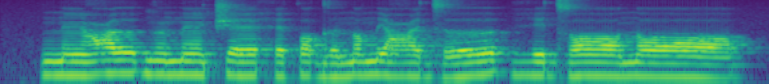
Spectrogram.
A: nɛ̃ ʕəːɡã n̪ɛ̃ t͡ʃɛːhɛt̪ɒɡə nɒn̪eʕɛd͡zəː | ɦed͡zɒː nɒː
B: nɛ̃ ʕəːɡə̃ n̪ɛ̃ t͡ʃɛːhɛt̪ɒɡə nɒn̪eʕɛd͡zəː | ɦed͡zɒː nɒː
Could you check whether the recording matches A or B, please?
B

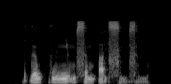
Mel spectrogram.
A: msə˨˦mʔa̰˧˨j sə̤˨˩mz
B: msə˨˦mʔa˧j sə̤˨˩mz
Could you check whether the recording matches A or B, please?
A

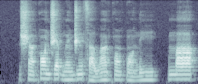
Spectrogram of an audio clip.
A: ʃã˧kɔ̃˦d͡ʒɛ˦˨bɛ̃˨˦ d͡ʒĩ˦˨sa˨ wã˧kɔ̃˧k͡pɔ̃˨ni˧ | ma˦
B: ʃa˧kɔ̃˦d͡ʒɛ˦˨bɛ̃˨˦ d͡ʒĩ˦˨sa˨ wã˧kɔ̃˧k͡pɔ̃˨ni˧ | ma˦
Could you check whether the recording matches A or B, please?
A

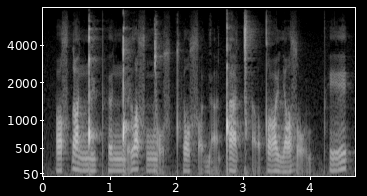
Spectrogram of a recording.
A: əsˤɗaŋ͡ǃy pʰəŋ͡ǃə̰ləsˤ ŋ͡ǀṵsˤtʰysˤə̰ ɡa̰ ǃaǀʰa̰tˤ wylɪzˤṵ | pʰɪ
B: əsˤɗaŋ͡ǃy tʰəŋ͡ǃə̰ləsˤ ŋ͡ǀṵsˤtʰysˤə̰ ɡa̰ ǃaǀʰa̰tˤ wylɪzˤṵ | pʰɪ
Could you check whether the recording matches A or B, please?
A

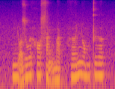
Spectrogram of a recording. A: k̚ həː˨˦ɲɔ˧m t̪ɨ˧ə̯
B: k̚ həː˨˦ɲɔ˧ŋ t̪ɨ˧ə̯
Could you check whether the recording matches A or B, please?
A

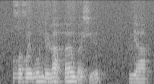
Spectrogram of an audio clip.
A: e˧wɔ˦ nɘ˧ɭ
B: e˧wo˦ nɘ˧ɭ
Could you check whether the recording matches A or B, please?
B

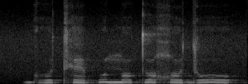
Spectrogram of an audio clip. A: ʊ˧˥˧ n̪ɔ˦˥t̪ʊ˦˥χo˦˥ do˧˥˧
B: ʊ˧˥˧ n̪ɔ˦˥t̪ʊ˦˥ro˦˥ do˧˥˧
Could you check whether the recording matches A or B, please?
A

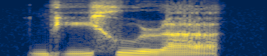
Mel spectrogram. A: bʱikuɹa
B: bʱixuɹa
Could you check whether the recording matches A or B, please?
B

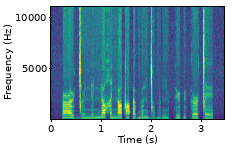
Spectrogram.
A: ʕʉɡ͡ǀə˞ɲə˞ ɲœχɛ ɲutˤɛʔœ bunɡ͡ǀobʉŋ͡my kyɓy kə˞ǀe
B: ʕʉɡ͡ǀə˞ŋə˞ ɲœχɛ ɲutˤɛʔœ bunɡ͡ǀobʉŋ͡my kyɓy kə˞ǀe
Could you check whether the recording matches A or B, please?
A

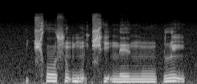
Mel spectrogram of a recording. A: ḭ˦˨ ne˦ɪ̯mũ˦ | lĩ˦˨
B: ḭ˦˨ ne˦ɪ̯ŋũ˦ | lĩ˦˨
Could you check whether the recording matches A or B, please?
B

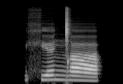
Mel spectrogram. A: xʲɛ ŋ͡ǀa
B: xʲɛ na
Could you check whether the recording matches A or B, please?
A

